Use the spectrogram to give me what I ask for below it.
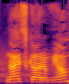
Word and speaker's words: নৈষ্কর্ম্যম: ন কর্মণাম অনারম্ভাত নৈষ্কর্ম্যম, ময়ের সাথে জফলা থাকায় মিয় উচ্চারণ হবে, অনুস্বার আছে বিদায় ম উচ্চারণ হবে, নৈষ্কর্ম্যম পুরুষোষ্ণুতে, এখানেও লুপ্ত অ থাকায় শতে গিয়ে একটা টান দিলেই অটোমেটিকভাবে অ উচ্চারণ চলে আসবে, পুরুষোষ্ণুতে।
